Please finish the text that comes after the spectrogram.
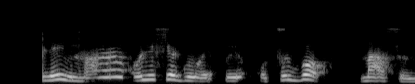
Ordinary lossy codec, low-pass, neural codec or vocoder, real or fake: none; 5.4 kHz; codec, 16 kHz, 4.8 kbps, FACodec; fake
